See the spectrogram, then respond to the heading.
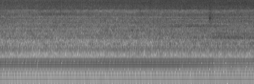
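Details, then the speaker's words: Oil-lubricated Apollo dental air compressor building up to pressure; steady, even motor hum with a smooth pump beat, quiet, no knocks or squeals; normal running. "We'll watch this guy go all the way up to pressure and see what a normal sounding compressor sounds like. You'll notice just how nice and quiet the compressor is. It's very steady."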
